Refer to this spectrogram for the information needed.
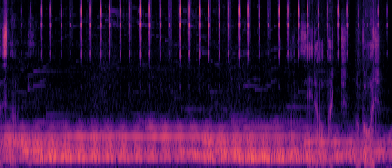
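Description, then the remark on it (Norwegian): A kitchen clock ticks steadily and evenly throughout, its crisp clicks sitting above a sustained low tonal hum, with a few brief sweeping sounds near the end. “Nede på gaten er lyktene tent og klokken på kjøkkenet.”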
